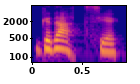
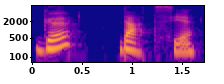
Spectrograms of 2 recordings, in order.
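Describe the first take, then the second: First: It is said quickly. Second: It is said slowly.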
